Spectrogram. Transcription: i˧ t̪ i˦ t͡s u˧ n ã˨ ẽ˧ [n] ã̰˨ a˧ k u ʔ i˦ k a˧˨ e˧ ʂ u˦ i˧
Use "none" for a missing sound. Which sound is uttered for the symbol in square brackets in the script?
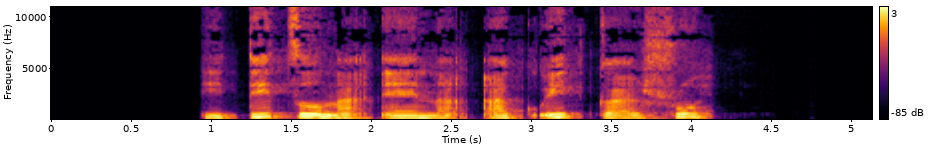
n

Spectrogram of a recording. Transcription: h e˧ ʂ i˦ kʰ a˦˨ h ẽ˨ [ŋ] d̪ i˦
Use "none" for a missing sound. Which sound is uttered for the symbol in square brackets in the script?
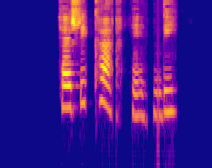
n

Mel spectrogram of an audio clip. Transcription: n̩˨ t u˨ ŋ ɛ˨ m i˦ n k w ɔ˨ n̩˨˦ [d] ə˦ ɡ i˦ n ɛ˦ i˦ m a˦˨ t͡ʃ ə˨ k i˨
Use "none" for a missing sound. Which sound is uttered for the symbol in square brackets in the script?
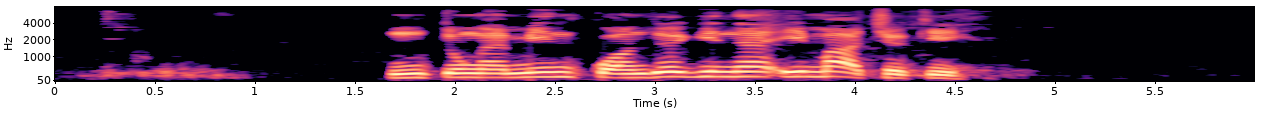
d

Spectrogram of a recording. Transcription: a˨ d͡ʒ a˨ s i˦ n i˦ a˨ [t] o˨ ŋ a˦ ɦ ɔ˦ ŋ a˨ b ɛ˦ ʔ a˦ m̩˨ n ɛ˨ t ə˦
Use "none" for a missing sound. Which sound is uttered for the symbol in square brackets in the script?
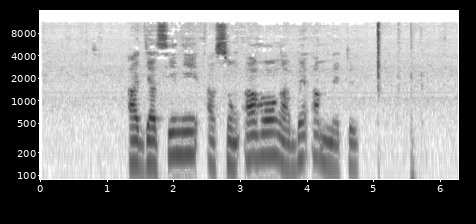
s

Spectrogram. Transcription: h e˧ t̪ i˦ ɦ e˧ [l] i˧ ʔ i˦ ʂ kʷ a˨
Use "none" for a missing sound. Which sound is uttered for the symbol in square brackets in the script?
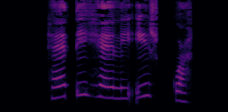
l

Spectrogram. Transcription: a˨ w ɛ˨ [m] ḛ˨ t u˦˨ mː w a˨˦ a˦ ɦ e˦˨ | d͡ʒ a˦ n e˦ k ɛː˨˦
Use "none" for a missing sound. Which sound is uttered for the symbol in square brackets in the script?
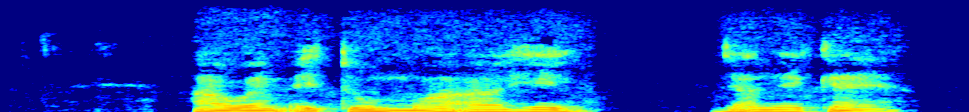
m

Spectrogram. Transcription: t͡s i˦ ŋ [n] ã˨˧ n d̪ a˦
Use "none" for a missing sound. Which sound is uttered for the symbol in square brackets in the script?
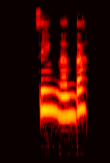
n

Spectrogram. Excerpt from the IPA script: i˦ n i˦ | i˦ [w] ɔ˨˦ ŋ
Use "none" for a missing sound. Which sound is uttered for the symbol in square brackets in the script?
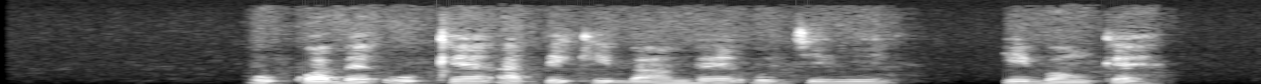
b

